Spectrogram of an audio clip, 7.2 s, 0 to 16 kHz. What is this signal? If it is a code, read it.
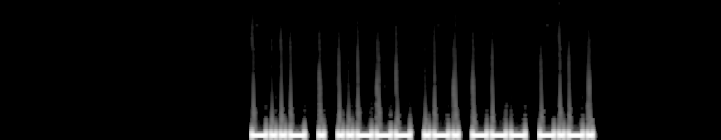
Morse code, heard as a keyed tone, about 25 wpm, 700 Hz. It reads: XE2ROC
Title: DXCC-100 Call Signs - 6 Characters - Repeated 2x - 25wpm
